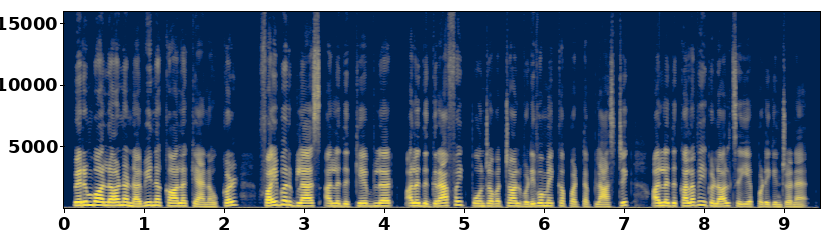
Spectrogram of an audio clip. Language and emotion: Tamil, neutral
